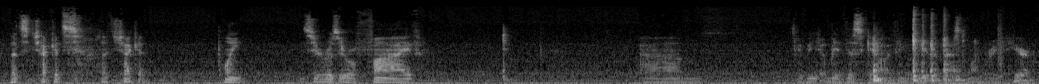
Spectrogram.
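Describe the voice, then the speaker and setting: Working at the bench in an indoor home workshop, a deep-voiced man hosting a radio repair video thinks aloud in a casual, unhurried way, musing with dry humor. Background noise is clearly audible in the recording.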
